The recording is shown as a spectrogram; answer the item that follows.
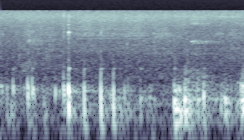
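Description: Handling noise from a lectern microphone on a boom stand being gripped and adjusted: a quick string of dull knocks and rumbles, with a louder cluster near the end.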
